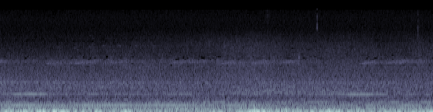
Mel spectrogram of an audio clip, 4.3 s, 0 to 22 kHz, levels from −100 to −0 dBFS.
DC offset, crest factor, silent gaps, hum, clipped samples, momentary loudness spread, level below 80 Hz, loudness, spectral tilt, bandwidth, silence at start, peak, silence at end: under 0.1%; 14 dB; none; none; under 0.1%; 3 LU; -42 dBFS; -46 LUFS; -7.5 dB/octave; 5.6 kHz; 0 s; -22 dBFS; 0 s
